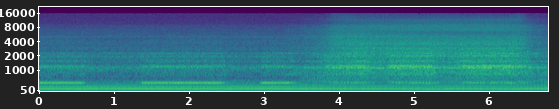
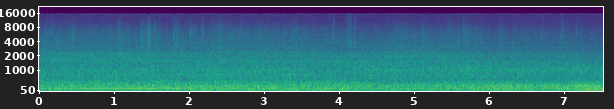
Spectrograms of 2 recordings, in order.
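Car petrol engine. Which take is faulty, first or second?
first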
